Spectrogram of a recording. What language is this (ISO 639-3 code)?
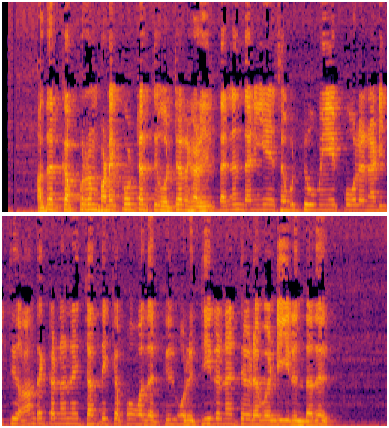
tam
